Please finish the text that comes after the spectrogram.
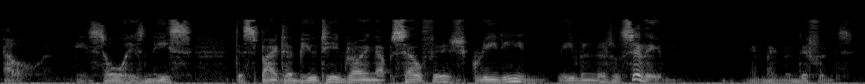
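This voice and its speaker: An actor playing a proud, reserved older gentleman in a radio drama, speaking formally and deliberately, with guilt under the surface. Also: low-pitched, big pitch swings, husky, exaggerated voice. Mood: measured, confessional.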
